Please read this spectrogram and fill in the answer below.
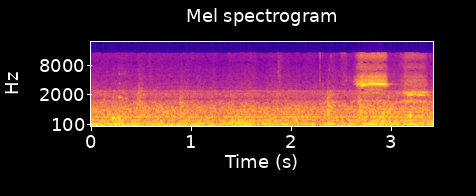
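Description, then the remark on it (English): A brief, high-pitched whistled chirp near the end, a voice's attempt at imitating a cricket, heard over a low, steady background rumble with no talking. “I can't do the cricket noise.”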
